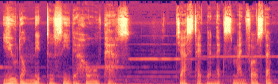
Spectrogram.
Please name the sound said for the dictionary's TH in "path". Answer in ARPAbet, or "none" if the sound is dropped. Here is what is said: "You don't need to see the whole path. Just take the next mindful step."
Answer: S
